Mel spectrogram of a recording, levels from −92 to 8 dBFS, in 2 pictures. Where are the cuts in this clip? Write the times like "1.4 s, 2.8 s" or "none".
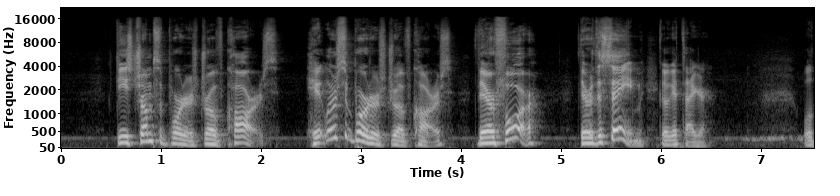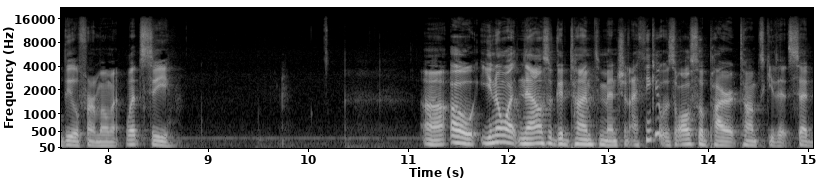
6.0 s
